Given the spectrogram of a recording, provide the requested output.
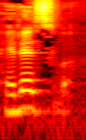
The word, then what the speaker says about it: ह्रस्व: ह्रस्व, हमें जो पैरों में र लगा हुआ है इसलिए इसको हम ह को आधा प्रोनाउंस कर रहे हैं और र को पूरा। ह्रस्व, र पूरा है और ह आधा, ह्रस्व।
